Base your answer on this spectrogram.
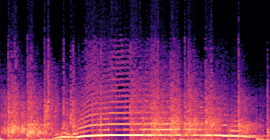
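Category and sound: crowd, round of applause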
